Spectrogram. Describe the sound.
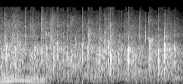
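An audience claps in a dense, steady round of applause, bright and continuous, with a brief voice at the start rising over the clapping.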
